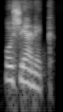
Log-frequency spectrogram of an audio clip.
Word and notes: oceanic: Indian

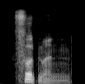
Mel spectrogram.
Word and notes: footman: British English

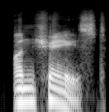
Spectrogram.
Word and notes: unchaste: American English

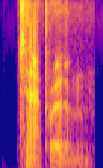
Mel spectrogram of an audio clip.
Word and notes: taproom: British English

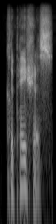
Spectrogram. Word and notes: capacious: American English

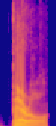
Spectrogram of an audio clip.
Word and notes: peril: British English

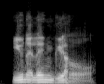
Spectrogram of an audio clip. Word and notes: unilingual: British English

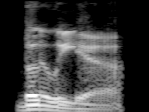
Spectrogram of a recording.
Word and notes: bowyer: British English

